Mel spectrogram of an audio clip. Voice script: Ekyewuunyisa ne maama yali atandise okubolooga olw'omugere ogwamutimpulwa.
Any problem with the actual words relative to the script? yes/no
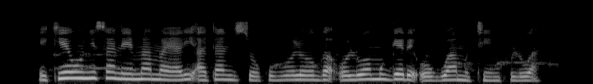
no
